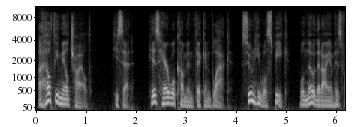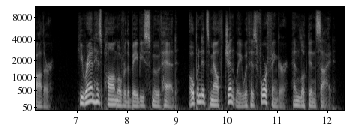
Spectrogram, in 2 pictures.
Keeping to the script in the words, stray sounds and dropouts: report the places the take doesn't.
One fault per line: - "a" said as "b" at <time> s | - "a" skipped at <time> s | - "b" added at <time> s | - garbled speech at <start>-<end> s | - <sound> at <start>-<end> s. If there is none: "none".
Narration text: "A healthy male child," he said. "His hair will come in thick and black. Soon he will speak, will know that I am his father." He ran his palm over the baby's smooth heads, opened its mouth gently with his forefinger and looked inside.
- "heads" said as "head" at 8.7 s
